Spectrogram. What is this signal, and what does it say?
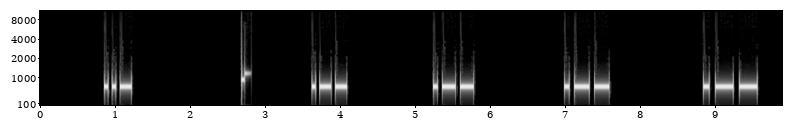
Morse code, heard as a keyed tone, about 20 wpm, spaced as for 6 wpm, 700 Hz. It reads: U WWWW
